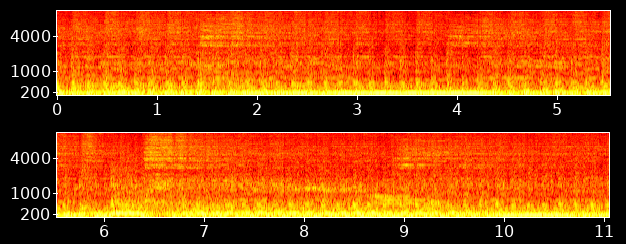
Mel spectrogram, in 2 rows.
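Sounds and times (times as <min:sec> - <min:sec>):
heavy metal band playing live: 0:00.0 - 0:11.0
rapid drumming: 0:00.0 - 0:11.0.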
